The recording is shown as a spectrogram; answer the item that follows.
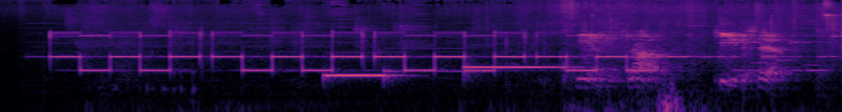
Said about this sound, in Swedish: och helt plötsligt går larmet.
